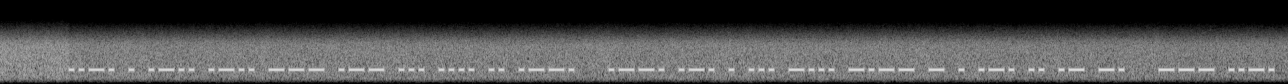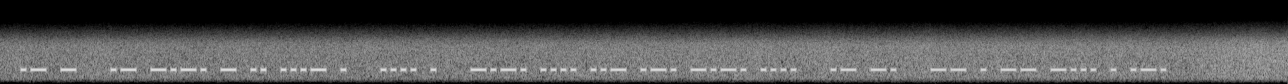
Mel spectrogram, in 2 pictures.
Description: Morse code, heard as a keyed tone, machine-sent, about 24 wpm, 690 Hz, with radio static. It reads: FELLOWSHIP PRESBYTERIAN OF AT ACTIVE HE CHURCH AN MEMBER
